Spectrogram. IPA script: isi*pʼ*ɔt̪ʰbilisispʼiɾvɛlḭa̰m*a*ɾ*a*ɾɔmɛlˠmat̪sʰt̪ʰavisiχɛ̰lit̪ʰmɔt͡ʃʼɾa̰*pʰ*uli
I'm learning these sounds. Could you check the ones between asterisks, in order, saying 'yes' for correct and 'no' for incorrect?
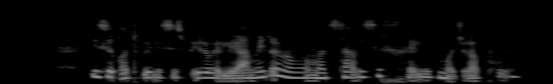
no, no, yes, yes

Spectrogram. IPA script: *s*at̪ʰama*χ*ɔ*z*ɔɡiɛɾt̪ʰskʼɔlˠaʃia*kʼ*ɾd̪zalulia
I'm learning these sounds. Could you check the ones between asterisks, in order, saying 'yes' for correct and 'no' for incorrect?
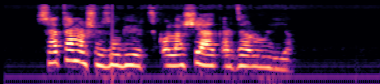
yes, no, yes, yes

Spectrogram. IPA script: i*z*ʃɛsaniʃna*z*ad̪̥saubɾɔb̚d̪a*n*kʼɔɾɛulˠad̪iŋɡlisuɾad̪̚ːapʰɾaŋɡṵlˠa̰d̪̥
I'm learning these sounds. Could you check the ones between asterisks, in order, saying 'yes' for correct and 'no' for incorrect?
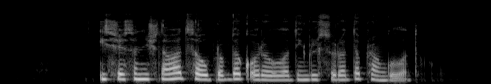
no, no, no

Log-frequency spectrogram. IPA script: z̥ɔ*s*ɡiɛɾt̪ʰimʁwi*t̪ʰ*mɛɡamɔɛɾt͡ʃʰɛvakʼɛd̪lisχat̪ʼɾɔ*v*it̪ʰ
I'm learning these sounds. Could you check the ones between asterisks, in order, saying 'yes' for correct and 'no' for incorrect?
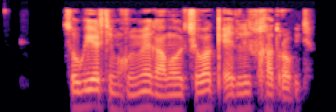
no, no, no

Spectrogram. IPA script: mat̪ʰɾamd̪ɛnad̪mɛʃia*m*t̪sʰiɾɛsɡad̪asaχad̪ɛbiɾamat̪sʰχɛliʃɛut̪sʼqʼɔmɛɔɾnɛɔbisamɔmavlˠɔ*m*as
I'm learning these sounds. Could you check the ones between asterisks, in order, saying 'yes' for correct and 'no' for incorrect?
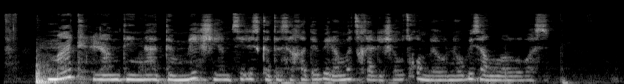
yes, no

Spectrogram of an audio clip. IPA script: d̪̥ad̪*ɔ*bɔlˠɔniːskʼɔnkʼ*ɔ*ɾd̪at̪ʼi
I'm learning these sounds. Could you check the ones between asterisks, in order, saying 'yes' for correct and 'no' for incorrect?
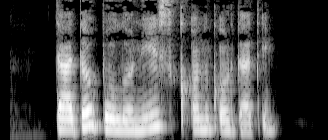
yes, yes

